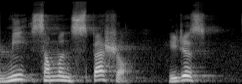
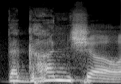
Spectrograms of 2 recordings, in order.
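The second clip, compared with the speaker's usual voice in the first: mock proud boast; 4 semitones lower, 3 dB louder, much slower than usual. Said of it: "I'm like".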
